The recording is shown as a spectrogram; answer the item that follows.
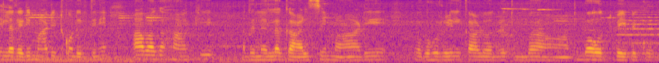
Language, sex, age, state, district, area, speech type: Kannada, female, 30-45, Karnataka, Chamarajanagar, rural, spontaneous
